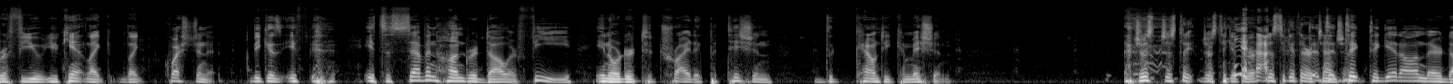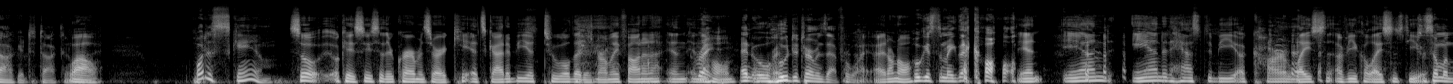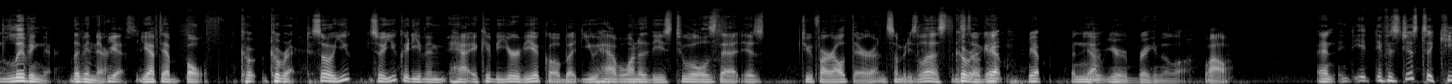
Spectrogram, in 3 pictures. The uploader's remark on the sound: out in nature on location in Alexandria, MN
